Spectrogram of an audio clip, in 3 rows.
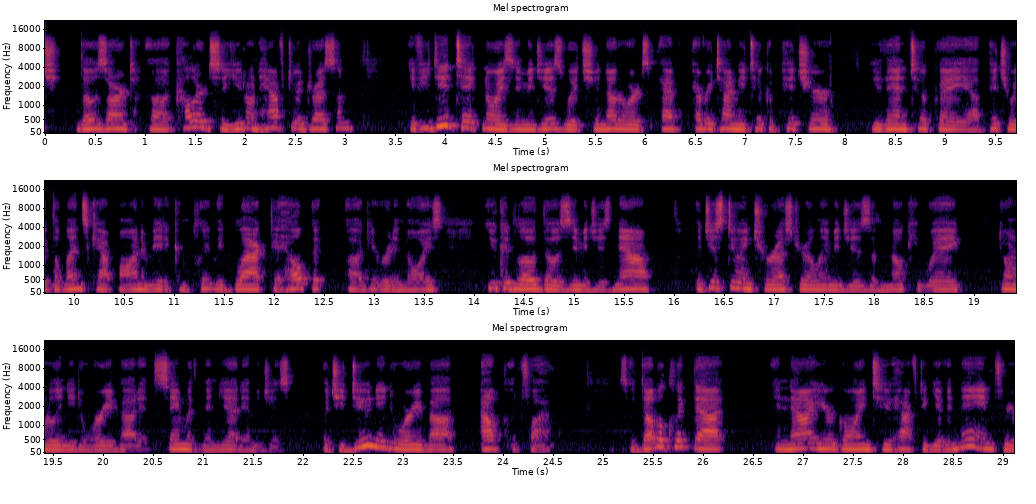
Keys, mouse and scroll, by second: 25.2-29.1 shift+drag.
